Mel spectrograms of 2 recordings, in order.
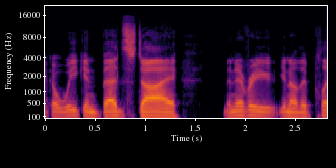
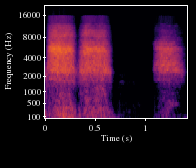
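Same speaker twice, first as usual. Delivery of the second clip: imitating church shushing; slower than usual. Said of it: "they're like".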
